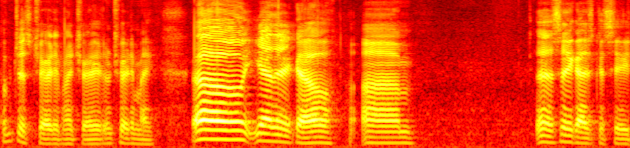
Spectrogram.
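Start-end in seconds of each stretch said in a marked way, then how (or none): 1.9-3.4 much louder, higher cheer; excited cheer. Real, not acted. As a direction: celebrate the winning trade. Trade goes his way.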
